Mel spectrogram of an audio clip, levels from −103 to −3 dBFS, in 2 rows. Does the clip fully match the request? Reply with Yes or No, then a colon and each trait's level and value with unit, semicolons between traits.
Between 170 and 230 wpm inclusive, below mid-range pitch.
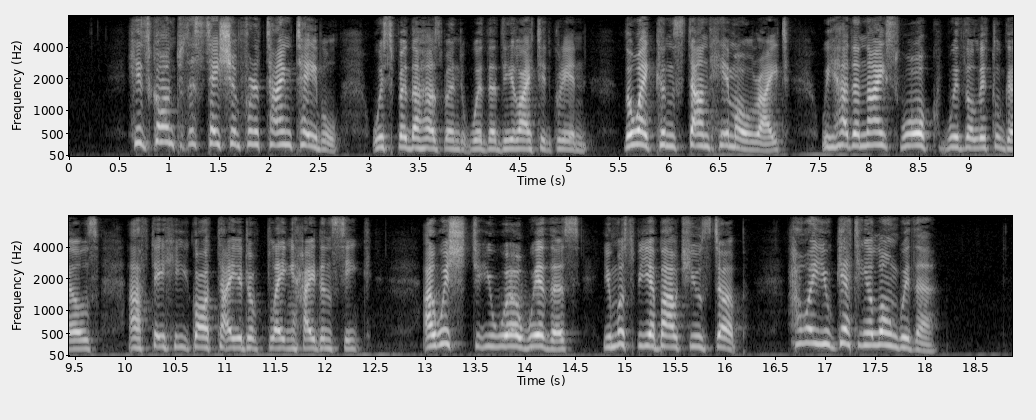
No: average, 190 wpm; high, 220 Hz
